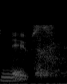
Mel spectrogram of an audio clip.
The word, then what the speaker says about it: nous: The Greek word for mind is nous, which is pronounced nous.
